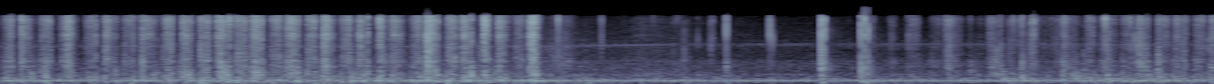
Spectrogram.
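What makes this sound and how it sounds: Long painted nails rub and scratch a single large, solid ice cube with a frosty surface resting on a towel. Fast, bright, gritty scratching strokes fill the first half, then drop to a quieter stretch with a few sharp isolated clicks before the scratching picks up again. A faint low hum runs underneath throughout.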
